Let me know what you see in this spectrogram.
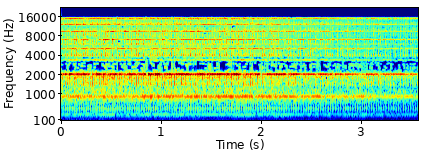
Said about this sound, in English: The alarm clock was a merciless reminder to the sleeping children wrapped in their warm duvets that it was time to get up.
